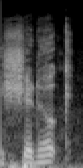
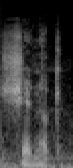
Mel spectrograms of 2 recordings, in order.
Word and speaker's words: Chinook: once and for all is it pronounced Chinook or Chinook ah Chris now you're asking the Shrewsbury or Shrewsbury question aren't you I say Chinook but it's actually named after a win that comes down from the Rockies in America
